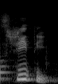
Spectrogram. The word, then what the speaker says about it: স্মৃতি: পরবর্তী কখনো কখনো ম অনুচ্চারিত থাকবে, যেমন স্মৃতি, দেখো স্মৃতি উচ্চারণে কিন্তু ম উচ্চারণ আসতেছে না, ঠিক আছে।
